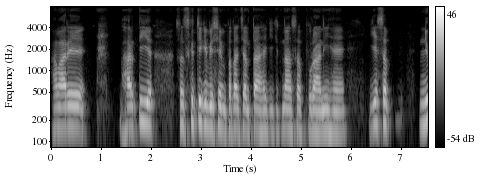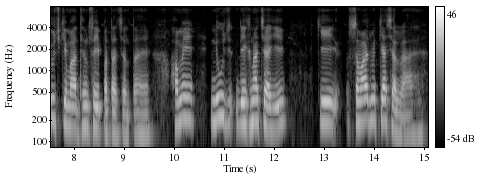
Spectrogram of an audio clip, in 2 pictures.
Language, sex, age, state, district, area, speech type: Hindi, male, 18-30, Uttar Pradesh, Ghazipur, rural, spontaneous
